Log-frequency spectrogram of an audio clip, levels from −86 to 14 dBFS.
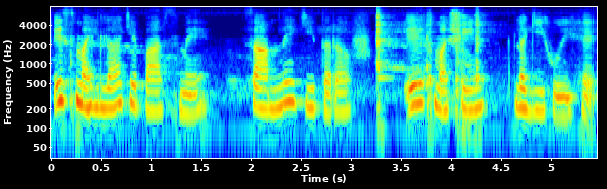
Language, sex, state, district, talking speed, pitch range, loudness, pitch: Hindi, female, Madhya Pradesh, Dhar, 145 wpm, 185-235 Hz, -19 LUFS, 205 Hz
